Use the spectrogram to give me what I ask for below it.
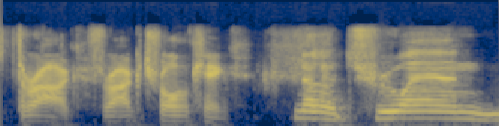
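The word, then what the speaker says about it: Throgg: TR how do you say that name it's throg throg troll King no truan morish yeah the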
